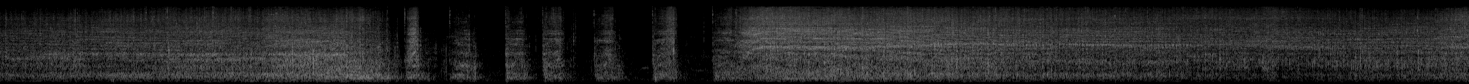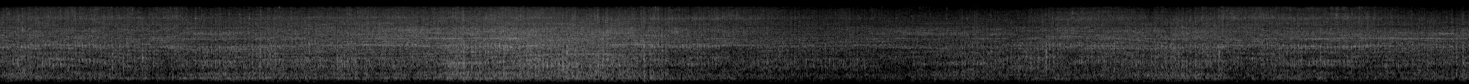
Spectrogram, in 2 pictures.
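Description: Radio-controlled 4x4 drift car running on asphalt: its small motor whines, rising and falling with the throttle, over the hiss of its tyres scrubbing as it slides. About four seconds in the throttle is blipped in six or seven short bursts before the car runs on continuously.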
